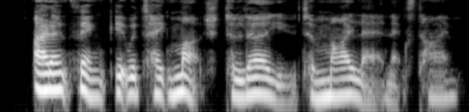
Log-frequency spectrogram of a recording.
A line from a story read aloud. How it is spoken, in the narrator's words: I purred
